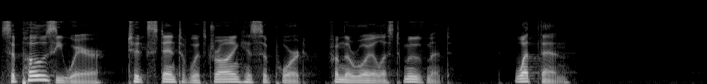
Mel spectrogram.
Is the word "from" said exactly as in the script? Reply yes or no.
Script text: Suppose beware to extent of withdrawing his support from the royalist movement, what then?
yes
